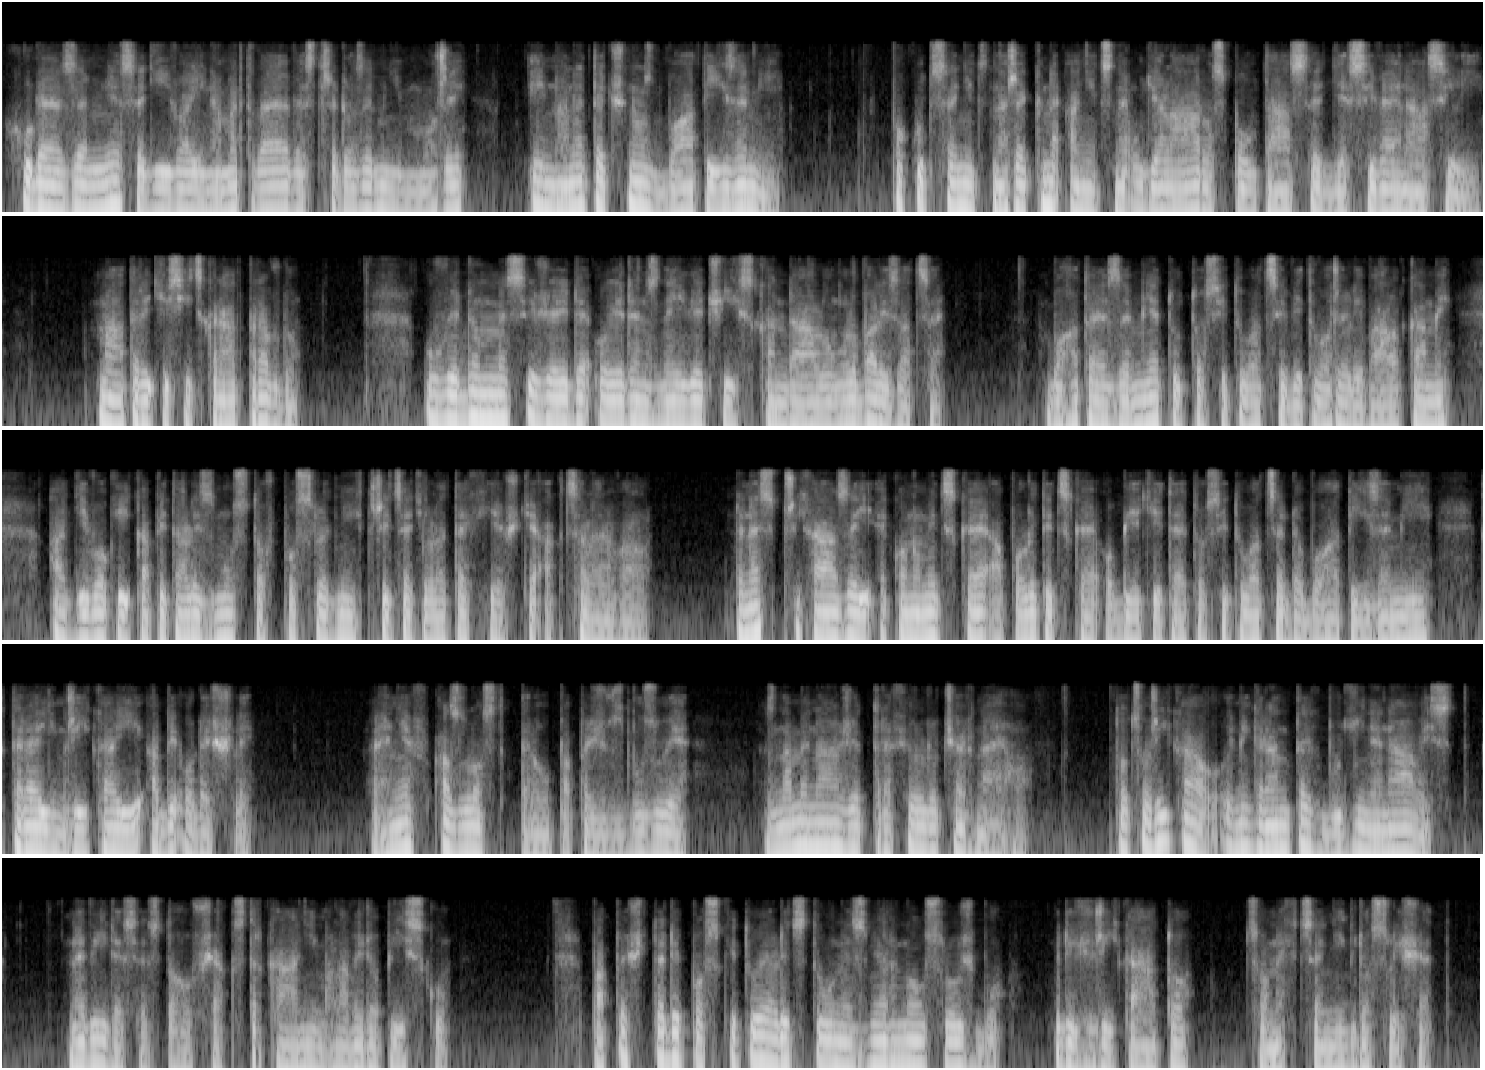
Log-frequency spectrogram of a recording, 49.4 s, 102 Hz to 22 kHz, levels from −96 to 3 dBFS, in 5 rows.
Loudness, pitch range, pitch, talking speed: -22 LUFS, 90-105 Hz, 100 Hz, 135 wpm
